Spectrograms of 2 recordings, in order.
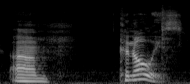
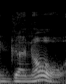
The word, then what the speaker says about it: cannoli: I always said cannoli, always heard cannoli, but my buddies that are from northern Jersey and New York area say ganol. And again, that C turns into a G. No G's involved, nothing about it, not a thing, but they will say that.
